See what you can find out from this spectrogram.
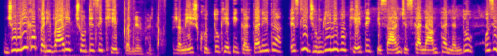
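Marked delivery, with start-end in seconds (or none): none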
